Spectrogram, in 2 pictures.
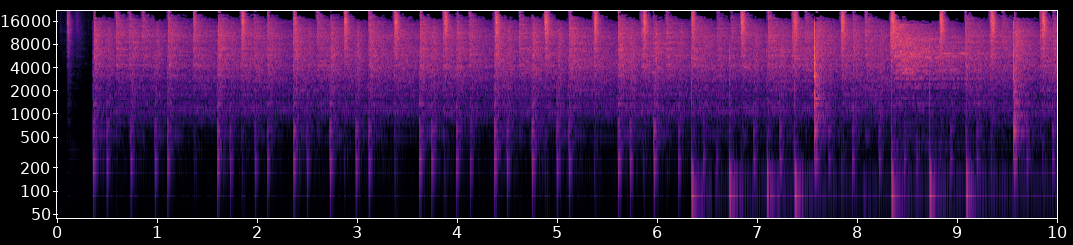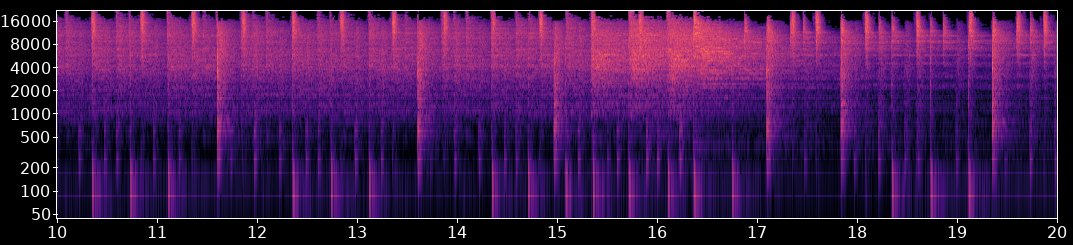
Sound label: UFIP Bionic Series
